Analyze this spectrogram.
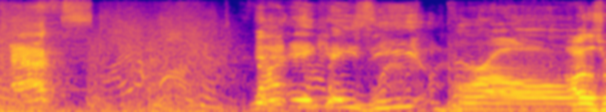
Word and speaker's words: AKZ: It is pronounced axe.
